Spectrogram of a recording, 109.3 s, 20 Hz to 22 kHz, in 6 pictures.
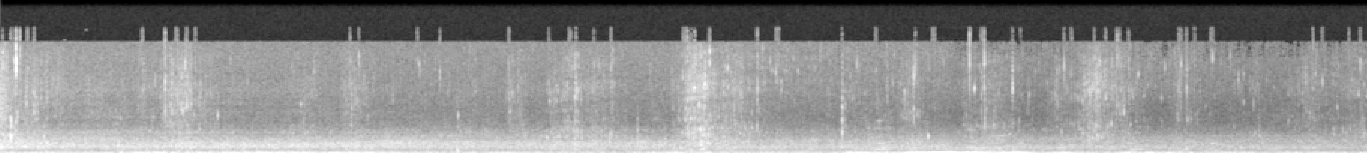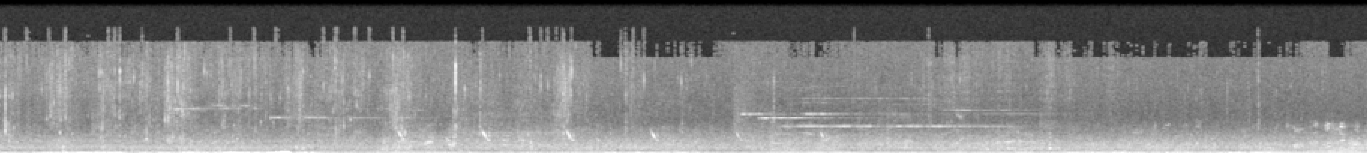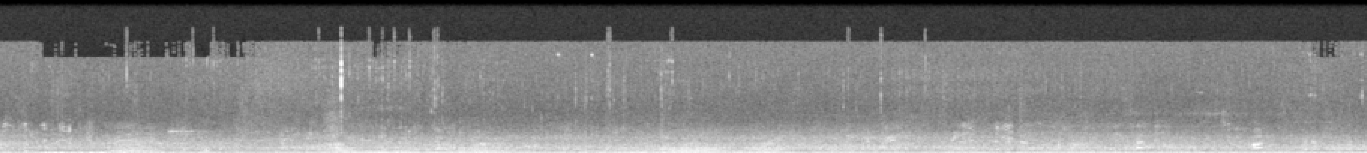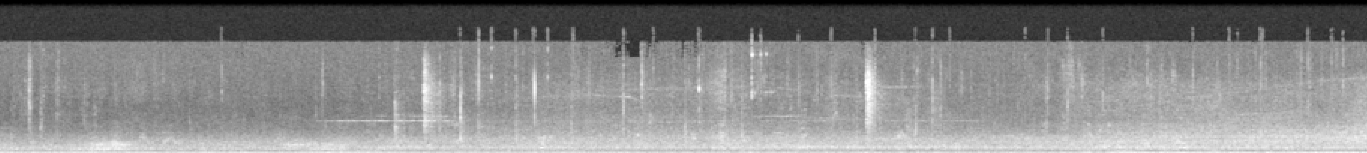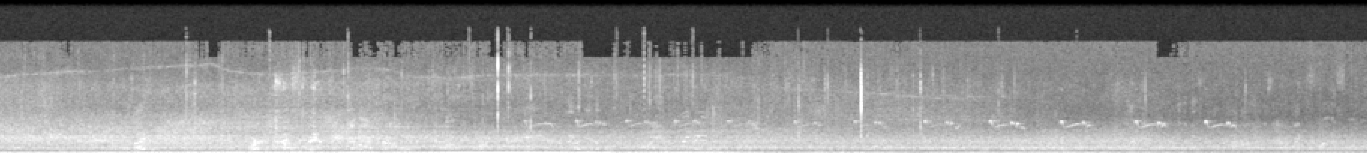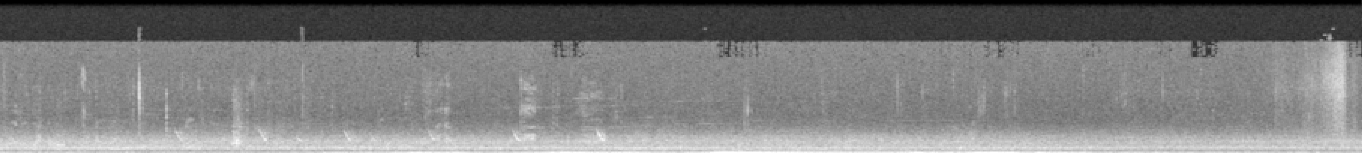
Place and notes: Lake Merritt Amphitheatre, Oakland, CA, USA - Lake Merritt after dusk
heard predominantly is the sound of a rowing crew practicing on the water. The lake, both on the water as well as on the path around it, is a place where many city dwellers exercise at all times of the day. It is also a sanctuary for much wildlife, and provides a safe haven for all in the middle of the busy city.
10 October 2018, 20:00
